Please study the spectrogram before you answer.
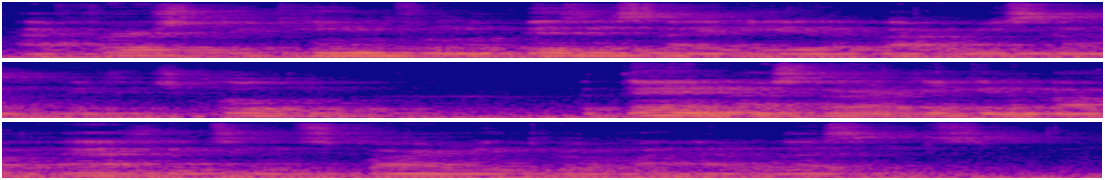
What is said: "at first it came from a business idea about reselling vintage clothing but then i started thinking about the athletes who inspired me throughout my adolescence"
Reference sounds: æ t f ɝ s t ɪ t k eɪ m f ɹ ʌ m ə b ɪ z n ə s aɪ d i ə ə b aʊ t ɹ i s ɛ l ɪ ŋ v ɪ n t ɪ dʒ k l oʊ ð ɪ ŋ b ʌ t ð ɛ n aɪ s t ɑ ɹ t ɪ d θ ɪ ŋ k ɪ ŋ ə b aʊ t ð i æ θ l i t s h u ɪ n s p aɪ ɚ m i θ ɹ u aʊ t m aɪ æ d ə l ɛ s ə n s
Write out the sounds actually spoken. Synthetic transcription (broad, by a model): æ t f ɝ s t ɪ t k eɪ m f ɹ ʌ m ə b ɪ z n ə s aɪ d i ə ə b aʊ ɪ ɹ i s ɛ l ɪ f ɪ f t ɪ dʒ k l oʊ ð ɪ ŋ b ʌ t ð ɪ n aɪ s t ɑ ɹ t ɪ d θ ɪ ŋ k ɪ ŋ ə b aʊ t ð i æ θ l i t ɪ ɪ n s p aɪ ɚ m i θ ɹ u aʊ t m aɪ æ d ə l ɛ s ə n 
